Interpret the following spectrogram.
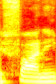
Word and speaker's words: Fanny: It's actually funny, but you say it's written Fanny. And Cage Warriors, he's good. How do you pronounce it? F-A-N-N-Y, but you say funny.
